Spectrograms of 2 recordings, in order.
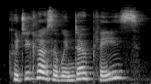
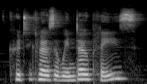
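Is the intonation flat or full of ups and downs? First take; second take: flat; flat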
